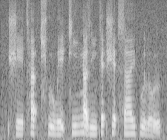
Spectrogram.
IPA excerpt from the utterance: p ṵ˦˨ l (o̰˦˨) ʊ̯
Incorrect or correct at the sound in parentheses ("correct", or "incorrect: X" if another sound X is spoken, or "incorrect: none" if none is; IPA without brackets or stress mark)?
correct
